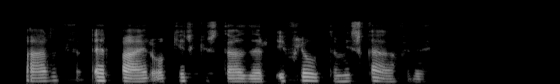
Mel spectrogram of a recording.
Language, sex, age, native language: Icelandic, female, 40-49, Icelandic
